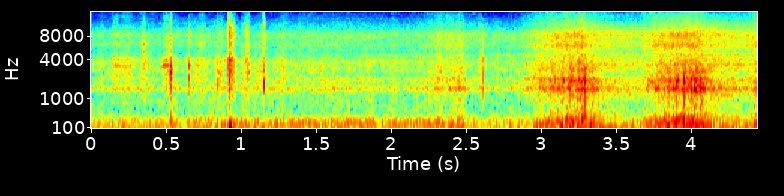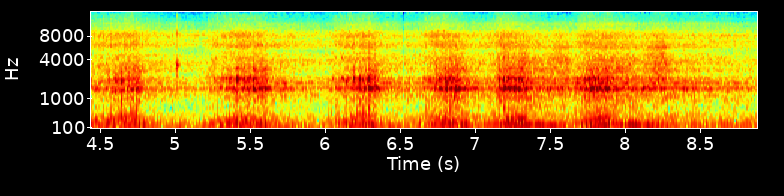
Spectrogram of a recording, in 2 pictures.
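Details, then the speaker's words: 1981 Yamaha XS1100 on Speeduino engine management: idle speed slowly climbing and surging in waves about two per second as it runs out of fuel. "well there's the idle climb as it runs out of gas"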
